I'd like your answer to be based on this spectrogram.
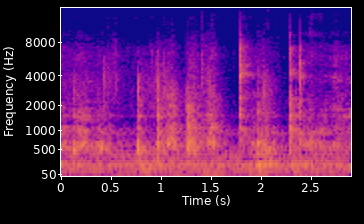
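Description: Diced Roma-type tomatoes are stirred in a skillet, giving repeated wet scrapes and utensil knocks against the pan at a steady, moderate pace.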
